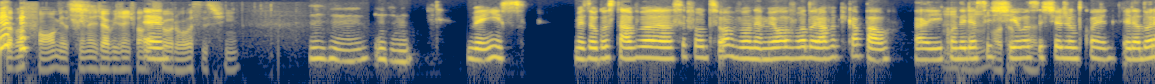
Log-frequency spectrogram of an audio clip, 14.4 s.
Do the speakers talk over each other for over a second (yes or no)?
yes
